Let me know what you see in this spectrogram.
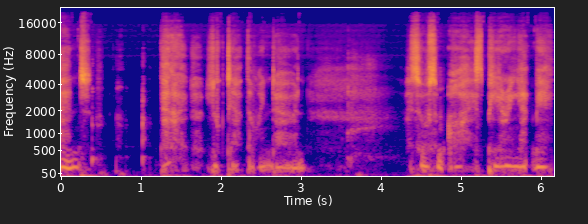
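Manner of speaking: sexy, slow delivery. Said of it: "getting out of the shower really sexily and slowly".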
